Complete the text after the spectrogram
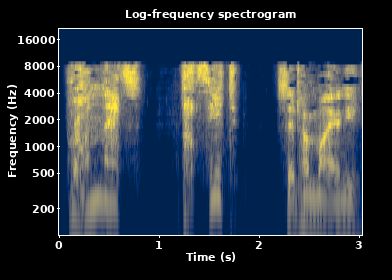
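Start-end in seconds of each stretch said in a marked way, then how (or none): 0.1-1.8 high, breathless, faltering realisation; amazed it was so obvious; stunned. Acted. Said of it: "sounding stunned".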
